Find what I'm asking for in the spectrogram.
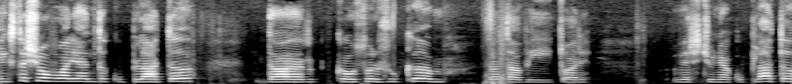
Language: Romanian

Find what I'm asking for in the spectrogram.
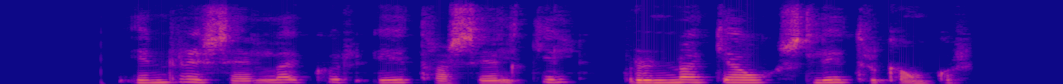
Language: Icelandic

